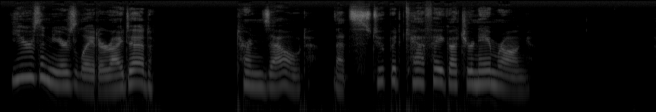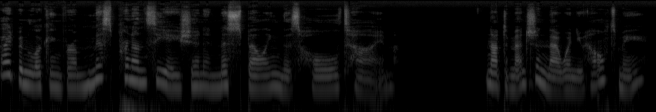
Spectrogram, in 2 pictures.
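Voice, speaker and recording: A woman's voice: mid-range voice, no echo, close to an everyday voice. Woman acting a doting, dominant CEO, close and dry. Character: wealthy dominant tech CEO woman, doting, possessive, confiding. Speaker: ASMR roleplay voice performer. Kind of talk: ASMR roleplay acting.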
